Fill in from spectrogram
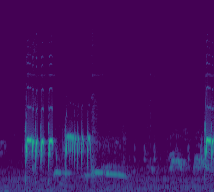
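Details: Lure recording of a singing local zebra dove: a brisk burst of clipped whistled coos, a quicker softer trill, and a lower drawn-out coo, then a pause before the next loud burst begins.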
